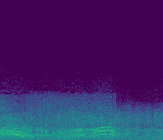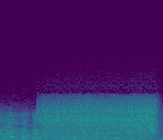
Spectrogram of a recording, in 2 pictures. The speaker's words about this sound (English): Honey, the water is back on. You're telling me!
